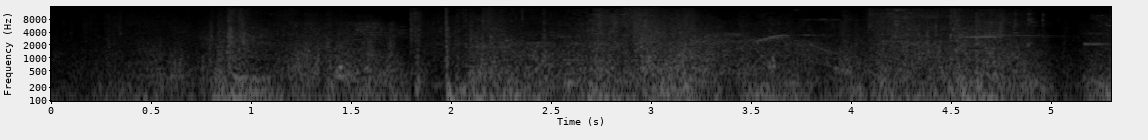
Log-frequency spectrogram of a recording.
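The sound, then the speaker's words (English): Video game sound effects of a character class: a rattling chain from the anchor and booming explosions from the Shift, R and B abilities, with several loud impacts and whooshes over about five seconds in a dense, continuous wash of noise. “Like, the chain from the anchor, the explosion from shift R&B. Like, this sound effect, listen to the sound effect, dude.”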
